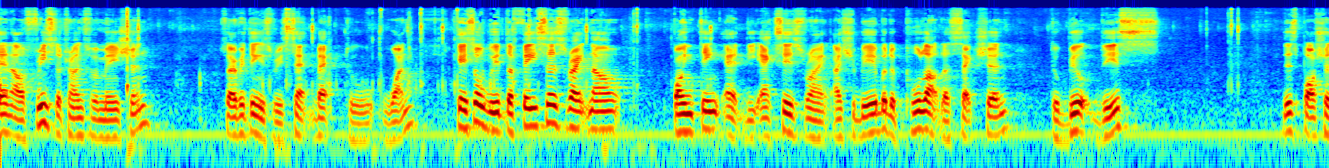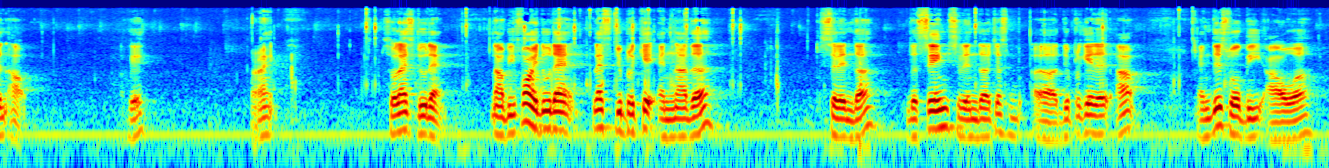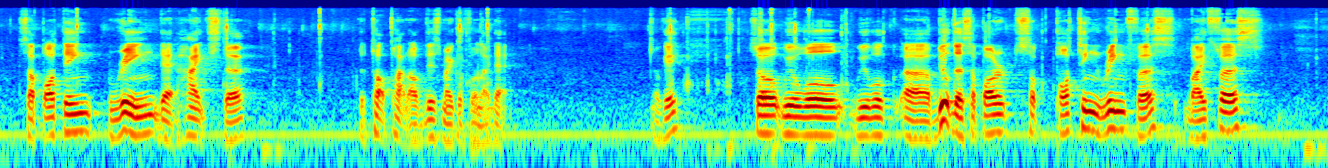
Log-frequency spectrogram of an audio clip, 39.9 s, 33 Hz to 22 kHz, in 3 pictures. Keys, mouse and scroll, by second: 2.7 scroll down 1, 2.9 alt+click, 3.8 alt+scroll up 1, 3.8 alt+middle click, 4.2 alt+click, 4.6 alt+middle click, 5.0 alt+middle click, 5.3 alt+click, 6.1-6.4 scroll down 1, 6.4-17.5 drag, 17.5-18.0 scroll down 1, 18.0 click, 18.9 alt+click, 19.2 alt+middle click, 19.5 alt+click, 20.2 click, 21.6 w, 23.1 shift+click, 25.1 alt+middle click, 26.1 alt+e, 27.4-29.1 drag, 29.2 w, 29.8-31.3 drag, 31.5-33.3 alt+drag, 33.5-33.9 scroll up 2, 33.9 alt+middle click, 34.7 alt+middle click, 36.2-38.1 right drag, 39.6 b.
